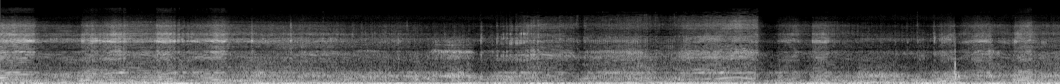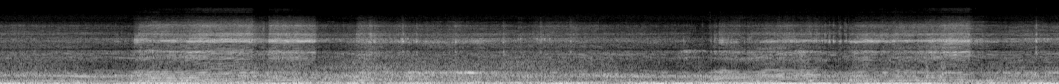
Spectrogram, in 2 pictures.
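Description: Kawasaki KDX250 single-cylinder two-stroke dirt bike engine revving hard and falling back again and again while riding a dirt track, with wind noise over the microphone.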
